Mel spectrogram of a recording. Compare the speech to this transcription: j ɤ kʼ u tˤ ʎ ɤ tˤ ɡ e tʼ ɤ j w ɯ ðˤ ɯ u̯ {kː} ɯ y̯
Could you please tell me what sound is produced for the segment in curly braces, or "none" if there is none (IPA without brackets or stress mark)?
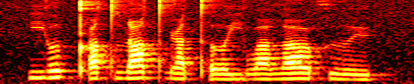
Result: x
